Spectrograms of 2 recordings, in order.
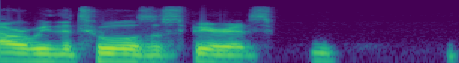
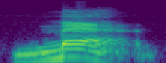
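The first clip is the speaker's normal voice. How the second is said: ordinary talk, nothing marked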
